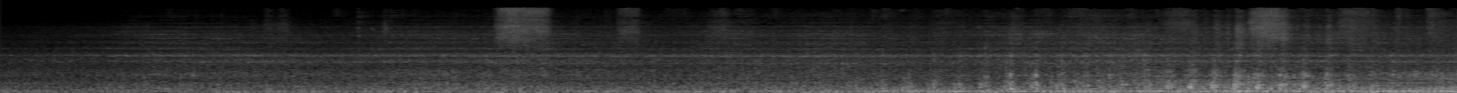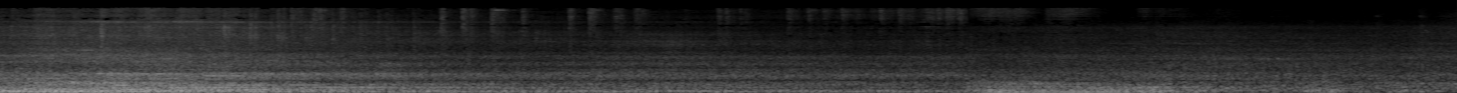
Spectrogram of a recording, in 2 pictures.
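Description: NJ Transit commuter train rolling past on the tracks, its rumble building to a peak and then easing as the coaches go by. The wheels click rapidly over rail joints as it comes near, and a thin high whine sounds through the first several seconds.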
